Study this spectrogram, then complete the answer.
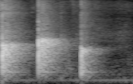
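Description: Three sharp hand claps close by in a quiet room during a Korean-language English vocabulary lesson, each crisp and separate with a short decaying ring, loud and alone.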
